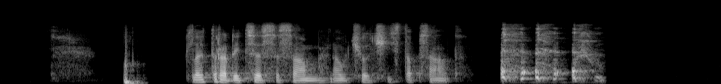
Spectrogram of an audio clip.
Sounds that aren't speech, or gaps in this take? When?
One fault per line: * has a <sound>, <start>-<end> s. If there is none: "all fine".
* has a thud, 1.2-1.5 s
* has a cough, 5.0-6.1 s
